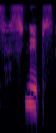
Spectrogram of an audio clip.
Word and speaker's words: SNP: Single nucleotide polymorphism can also be pronounced as snips.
